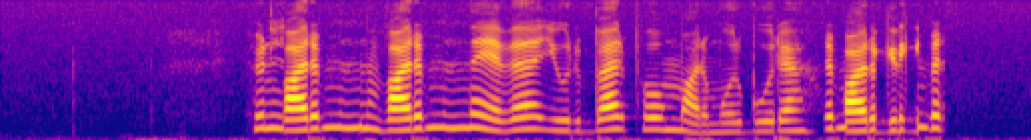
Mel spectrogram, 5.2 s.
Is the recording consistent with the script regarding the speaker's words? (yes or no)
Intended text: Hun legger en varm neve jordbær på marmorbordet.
no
